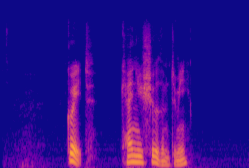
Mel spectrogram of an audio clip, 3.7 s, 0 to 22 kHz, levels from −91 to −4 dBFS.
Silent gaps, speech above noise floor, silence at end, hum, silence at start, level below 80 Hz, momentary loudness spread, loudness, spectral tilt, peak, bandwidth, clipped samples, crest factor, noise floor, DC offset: none; 50 dB; 0.95 s; none; 1 s; -64 dBFS; 10 LU; -31 LUFS; -7.5 dB/octave; -14 dBFS; 12 kHz; under 0.1%; 20 dB; -79 dBFS; under 0.1%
